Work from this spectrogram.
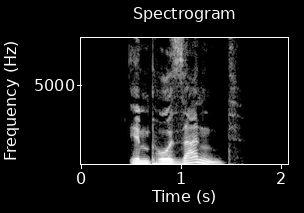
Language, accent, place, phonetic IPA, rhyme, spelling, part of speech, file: German, Germany, Berlin, [ɪmpoˈzant], -ant, imposant, adjective, De-imposant.ogg
- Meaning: impressive, imposing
